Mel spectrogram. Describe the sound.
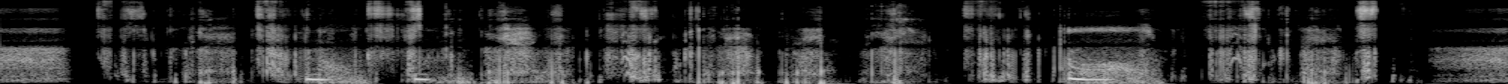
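ASMR ear licking, with wet, crunchy mouth sounds coming in uneven bursts separated by short silences and a soft voice at times between them.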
